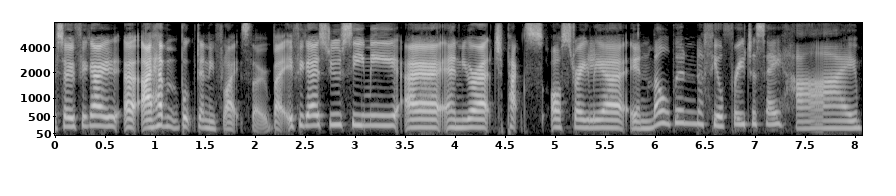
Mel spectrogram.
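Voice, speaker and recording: On a dry, studio-quality recording, a Hamilton woman with a gentle New Zealand accent banters with her stream viewers, answering their comments and poking fun at herself. Her pitch is on the high side and her tone fairly bright.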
